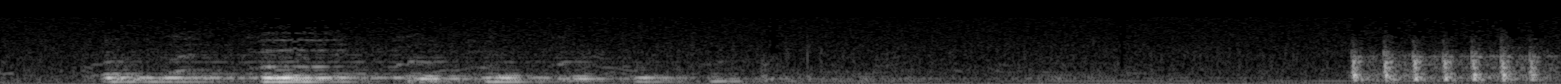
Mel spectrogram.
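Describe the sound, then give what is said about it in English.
A quick series of about six firm knocks on a door by a federal agent near the end, following an earlier stretch of low, tonal murmuring sound and a quiet pause. “Federal agent. Open the door.”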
